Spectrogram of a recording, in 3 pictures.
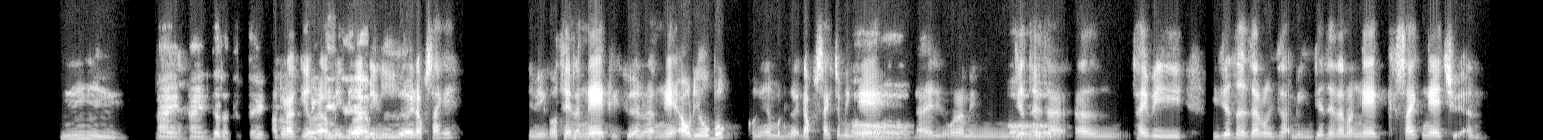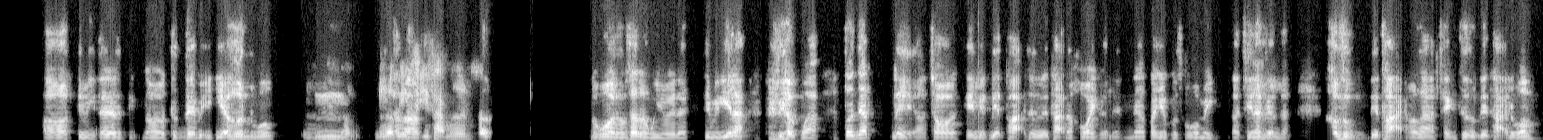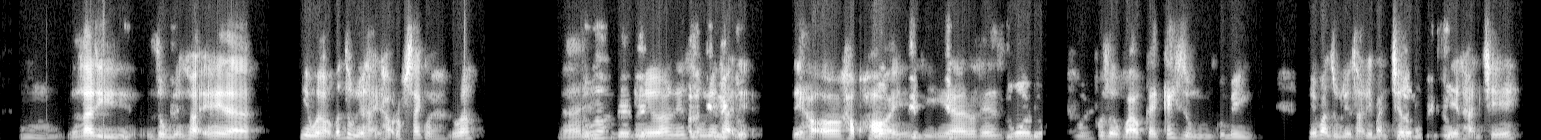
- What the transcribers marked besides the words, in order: in English: "audiobook"; tapping; other background noise; laughing while speaking: "cái việc"; laughing while speaking: "không dùng"; unintelligible speech; unintelligible speech
- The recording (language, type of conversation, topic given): Vietnamese, unstructured, Bạn sẽ cảm thấy thế nào nếu bị mất điện thoại trong một ngày?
